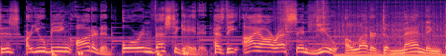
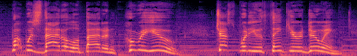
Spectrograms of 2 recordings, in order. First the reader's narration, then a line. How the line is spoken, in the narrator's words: shouting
